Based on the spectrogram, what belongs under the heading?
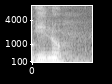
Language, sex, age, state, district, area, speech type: Nepali, male, 18-30, West Bengal, Darjeeling, rural, read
